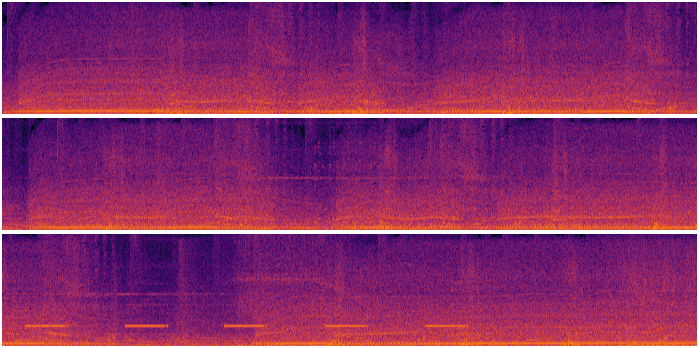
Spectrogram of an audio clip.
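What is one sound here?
A game vehicle's engine revs up and down throughout.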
